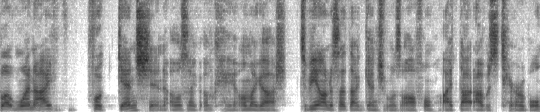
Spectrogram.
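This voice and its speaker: A man's animated, very fast speech with a dry, close sound and no echo. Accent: American. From Southern California. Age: 30s. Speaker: voice actor. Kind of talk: interview chat.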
